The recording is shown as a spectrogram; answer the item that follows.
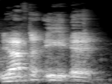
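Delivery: put-on British voice. Acting out someone in the past ordering a crow eaten: put-on British accent. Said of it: "They're all British in the past".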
